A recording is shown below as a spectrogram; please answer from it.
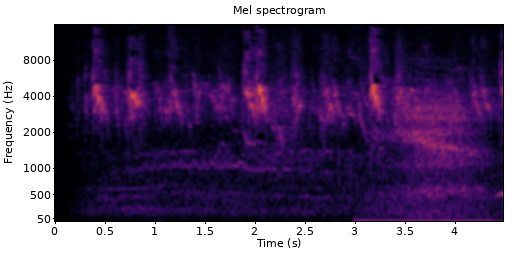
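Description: Small birds chirping: short, sharp high chirps about every second, some louder than others.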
